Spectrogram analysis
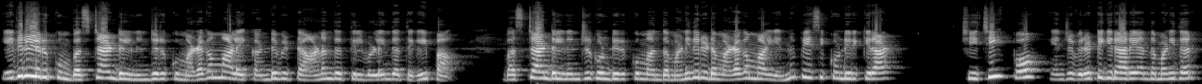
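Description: A woman reads a short story aloud as an audiobook narrator, with a fairly high voice. Her delivery is measured and expressive, shaping each line as scripted storytelling.

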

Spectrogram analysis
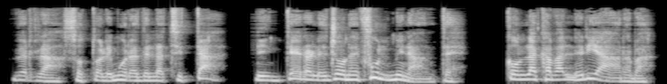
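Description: A man reading aloud and voicing a stern Roman governor who talks slowly and threatens with fierce scorn. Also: on the high side. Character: stern older male Roman governor, weary and menacing.

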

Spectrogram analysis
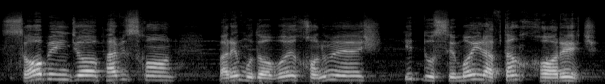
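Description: An actor playing a humble middle-aged caretaker who speaks politely and deferentially. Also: male voice, high voice, faint music behind, natural voice. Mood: hesitant.

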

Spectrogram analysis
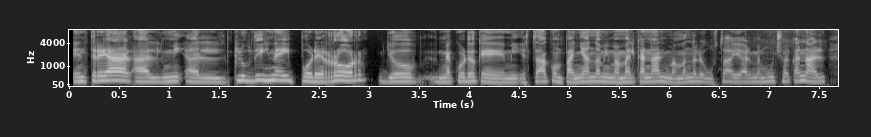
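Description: A young woman with an Ecuadorian accent, chatting as a guest on a podcast and telling stories in a lively, slangy way. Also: lowish voice, brisk, hardly any pauses, clear, resonant tone, dry recording, clean studio sound. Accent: Ecuadorian Spanish. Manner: lively, animated storytelling with slangy asides. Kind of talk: casual interview chat.

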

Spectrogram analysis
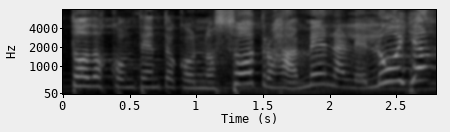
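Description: High-voiced Chilean woman preacher. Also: expressive, normal speed, soft background music. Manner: emotional, swings from soft confiding to loud outbursts. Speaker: pastor. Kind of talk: sermon testimony.

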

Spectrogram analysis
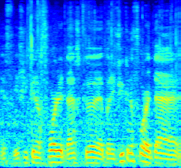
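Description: A young man speaks in a mid-range voice, earnest and a little repetitive as he makes his case in a home vlog. Clear background noise runs under his voice throughout. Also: medium pitch, fast. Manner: earnest, repeats points with "you know". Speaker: family vlogger and small business owner. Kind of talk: casual home chat.

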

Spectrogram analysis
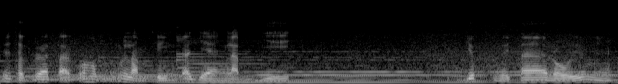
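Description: A man's voice: sits low, normal speed, highs cut off, over loud music. A man with a Southern Vietnamese accent playing a poor, easygoing old fisherman who chuckles and hesitates as he talks. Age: older. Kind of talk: fairy-tale drama acting.

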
